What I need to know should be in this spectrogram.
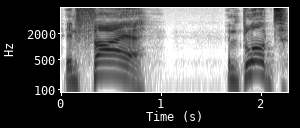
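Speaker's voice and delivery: grave, building theatrical speech; dramatic monologue. Acted.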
